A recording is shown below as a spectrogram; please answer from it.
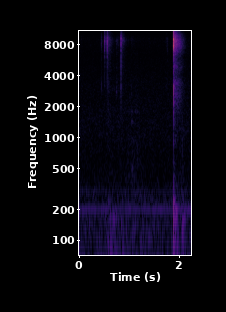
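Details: Pneumatic solenoid valve on a bench with a vacuum gauge, being powered for a pressure-hold test: faint hum, then one crisp click as the coil pulls in and the valve snaps shut. Normal operation.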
